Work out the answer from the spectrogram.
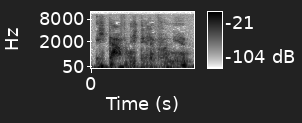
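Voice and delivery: soft secret whisper; whispering on the phone. Retold or imitated. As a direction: whisper so nobody hears. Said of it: "warum flüsterst du so?". (leises Flüstern am Telefon)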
